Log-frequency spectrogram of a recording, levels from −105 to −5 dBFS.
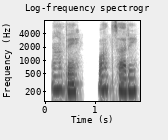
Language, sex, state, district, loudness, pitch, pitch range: Hindi, female, Uttar Pradesh, Etah, -37 LUFS, 205 Hz, 195-220 Hz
